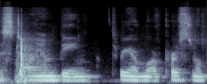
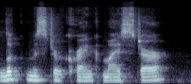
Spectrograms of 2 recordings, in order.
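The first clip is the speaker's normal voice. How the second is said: plain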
